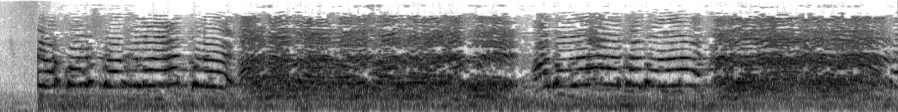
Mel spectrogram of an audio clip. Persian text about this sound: این صدای اعتراض زنان افغان است که پس از حاکمیت دوباره طالبان به پاکستان مهاجر شدند.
